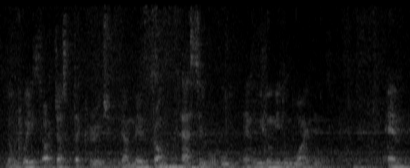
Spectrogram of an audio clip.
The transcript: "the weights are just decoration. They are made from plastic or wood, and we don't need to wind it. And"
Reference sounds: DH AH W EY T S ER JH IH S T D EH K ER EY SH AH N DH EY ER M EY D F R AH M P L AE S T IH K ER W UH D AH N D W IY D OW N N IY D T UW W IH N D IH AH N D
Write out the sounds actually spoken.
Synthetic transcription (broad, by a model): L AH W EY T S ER JH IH S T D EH K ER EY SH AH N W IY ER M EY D F R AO M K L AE S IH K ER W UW AH N W IY D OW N N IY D T UW W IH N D IH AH N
